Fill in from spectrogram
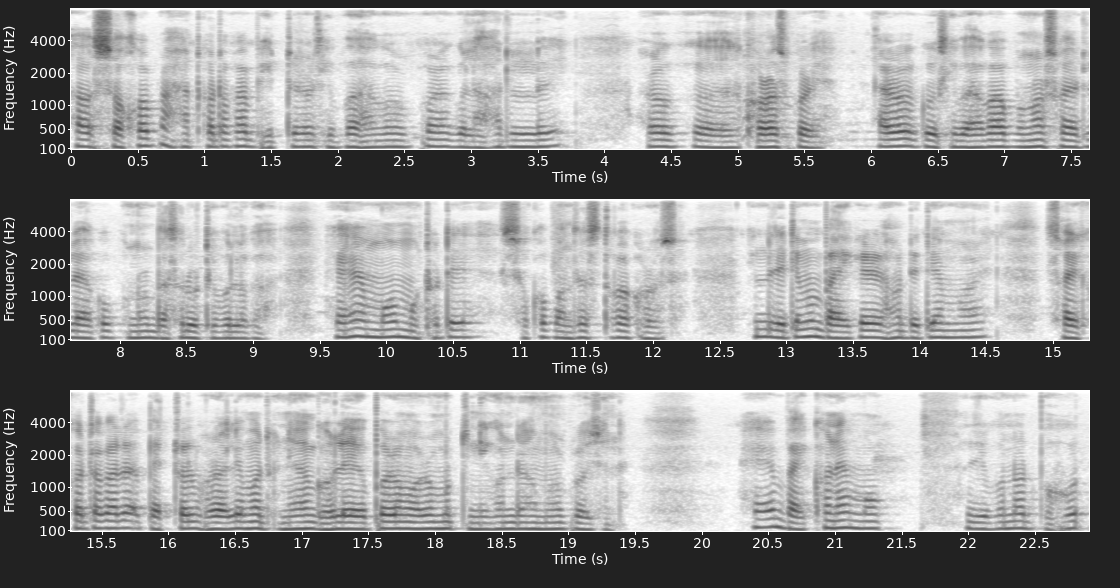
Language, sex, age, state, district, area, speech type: Assamese, male, 18-30, Assam, Charaideo, rural, spontaneous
